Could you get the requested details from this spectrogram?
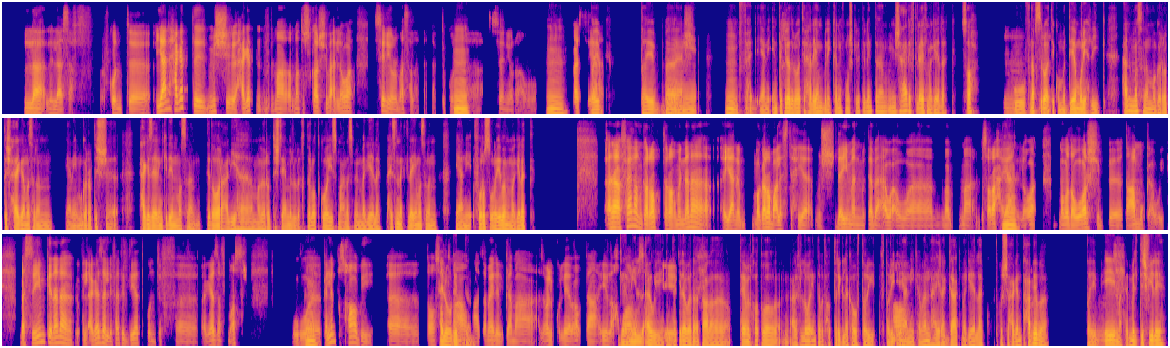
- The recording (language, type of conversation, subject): Arabic, advice, إزاي أقدر أتعامل مع إني مكمل في شغل مُرهِق عشان خايف أغيّره؟
- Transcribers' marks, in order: in English: "senior"; in English: "senior"; tapping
